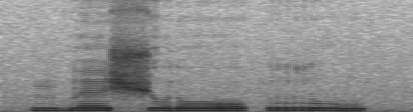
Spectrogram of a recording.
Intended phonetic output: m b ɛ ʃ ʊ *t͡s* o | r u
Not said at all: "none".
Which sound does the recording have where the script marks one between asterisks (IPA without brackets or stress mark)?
ɾ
